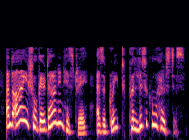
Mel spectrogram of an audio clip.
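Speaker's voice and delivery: a hint of a spirited young lady teasing; Cressy. A narrator's reading.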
